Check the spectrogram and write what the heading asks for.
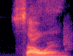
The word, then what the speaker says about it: Samhain: answer Sam hey Sam how's it pronounced that's my buddy Sam Sawan sowing is that how you say it that's how you say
